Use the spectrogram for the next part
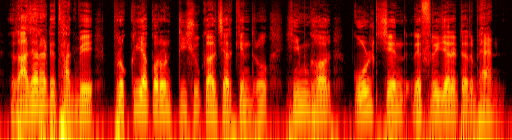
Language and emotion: Bengali, neutral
